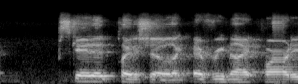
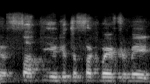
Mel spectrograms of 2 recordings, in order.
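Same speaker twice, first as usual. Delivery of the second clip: imitating Phelps; 7 semitones higher, 4 dB quieter than usual. Phelps telling his harasser to back off, imitated crankiness. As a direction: play a cranky man warning someone off. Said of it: "just how Phelps is".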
